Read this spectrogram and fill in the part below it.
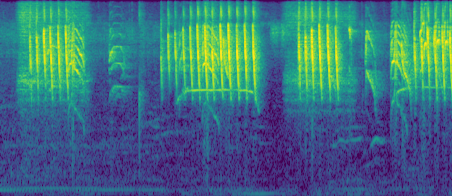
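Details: Bar-winged prinia in full, vigorous song used to lure rivals into singing: four bursts of rapid high buzzing pulses, each about a second long, with soft pauses and a faint level whistle between.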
